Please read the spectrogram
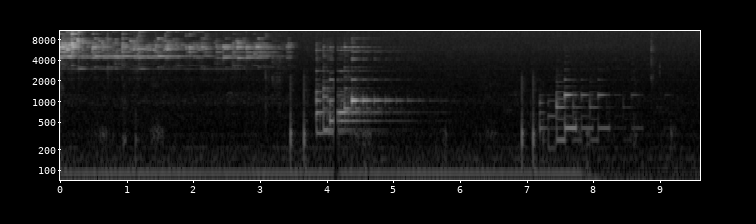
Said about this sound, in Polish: O, tu mam takie dzwoneczki. Tak.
